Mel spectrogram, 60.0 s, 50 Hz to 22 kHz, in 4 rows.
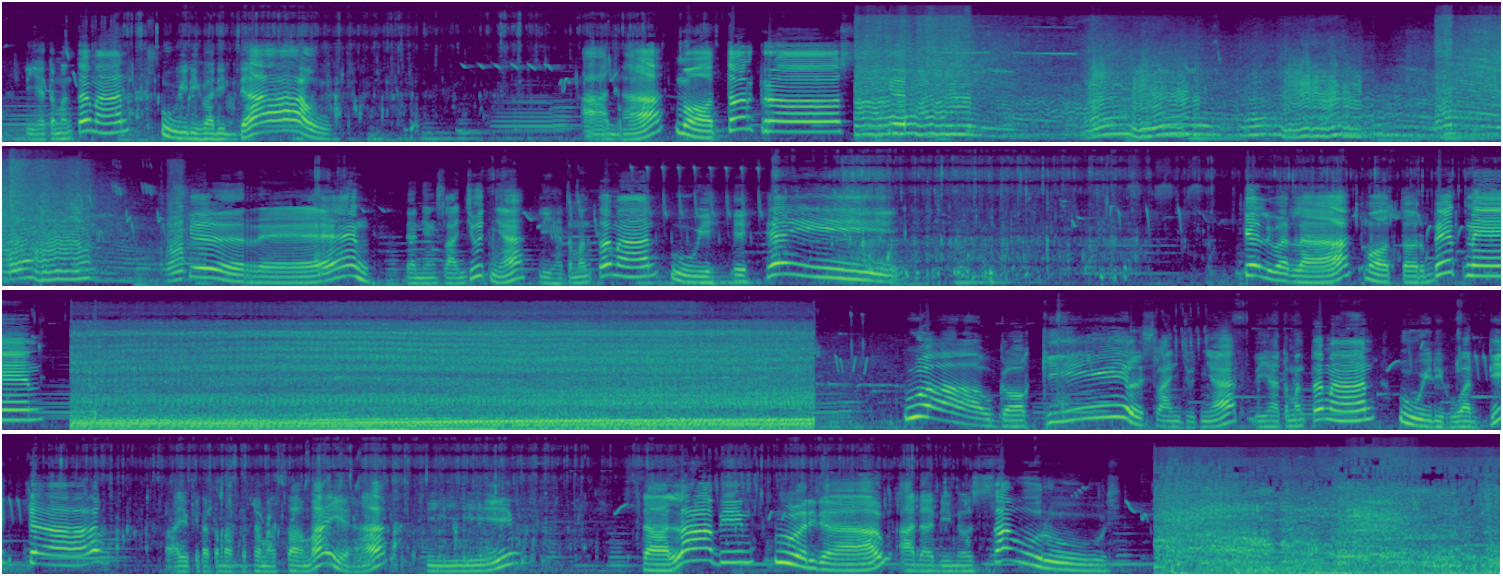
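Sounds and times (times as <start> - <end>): dirt bike engine revving: 8.5 - 17.2, 30.7 - 38.2.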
